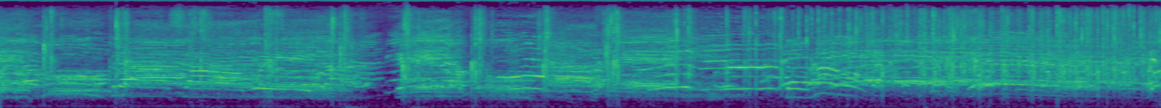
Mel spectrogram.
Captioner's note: applause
